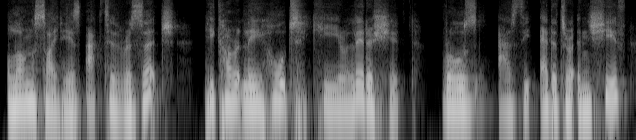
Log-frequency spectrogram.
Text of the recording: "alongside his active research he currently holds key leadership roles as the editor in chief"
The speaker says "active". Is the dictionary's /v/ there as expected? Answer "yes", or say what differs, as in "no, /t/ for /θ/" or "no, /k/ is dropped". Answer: yes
